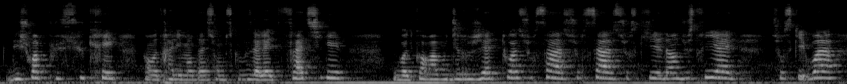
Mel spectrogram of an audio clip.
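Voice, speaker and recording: A high-voiced French woman talks fitness tips straight to her viewers. Her delivery is casual and chatty, with frequent fillers and self-corrections. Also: roomy sound. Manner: chatty, many fillers and restarts. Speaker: fitness coach. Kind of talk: casual vlog advice.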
